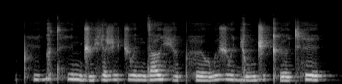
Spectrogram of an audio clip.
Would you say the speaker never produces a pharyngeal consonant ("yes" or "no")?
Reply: yes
